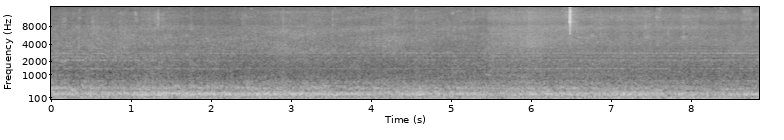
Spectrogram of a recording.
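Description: Deutsche Bahn ICE 3 (class 403) high-speed train rolling past: a steady low rumble of wheels and running gear with a faint steady whine over it, and one brief high-pitched squeak about six and a half seconds in.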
